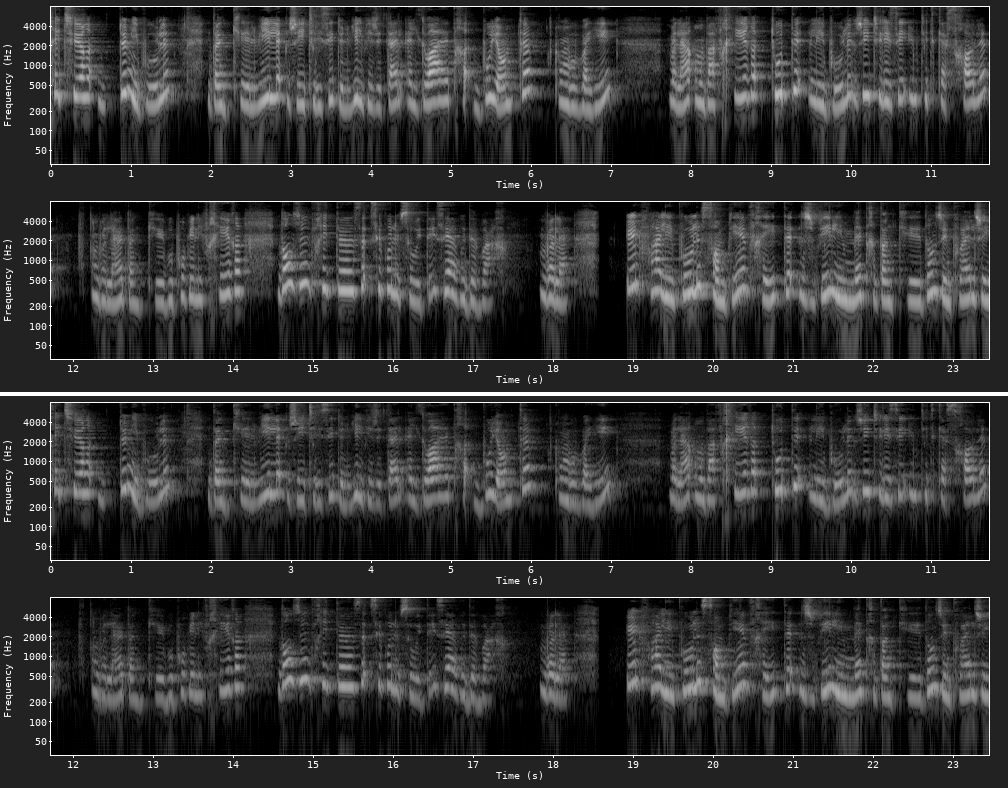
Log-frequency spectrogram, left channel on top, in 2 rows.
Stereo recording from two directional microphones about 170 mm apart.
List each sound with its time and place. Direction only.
0.0 s a woman's voice: 25° left (ahead or behind)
